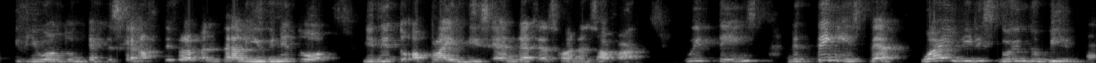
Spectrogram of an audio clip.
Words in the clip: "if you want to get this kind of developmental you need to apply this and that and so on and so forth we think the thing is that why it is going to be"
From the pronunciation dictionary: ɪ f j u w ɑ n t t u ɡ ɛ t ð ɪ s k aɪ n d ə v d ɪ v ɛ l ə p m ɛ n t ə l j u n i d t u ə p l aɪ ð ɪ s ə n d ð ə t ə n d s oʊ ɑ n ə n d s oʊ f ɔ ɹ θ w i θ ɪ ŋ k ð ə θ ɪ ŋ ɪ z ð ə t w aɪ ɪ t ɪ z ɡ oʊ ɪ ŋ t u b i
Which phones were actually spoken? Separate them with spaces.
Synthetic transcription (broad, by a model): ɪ f j u w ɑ n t t u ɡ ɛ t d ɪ s k aɪ n ə f d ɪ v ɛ l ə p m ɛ n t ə l j u n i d t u ə p l aɪ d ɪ s ə n d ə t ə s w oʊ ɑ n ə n s oʊ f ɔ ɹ w i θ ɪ ŋ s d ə t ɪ ŋ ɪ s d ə t w aɪ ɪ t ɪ s ɡ oʊ ɪ ŋ t u b i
